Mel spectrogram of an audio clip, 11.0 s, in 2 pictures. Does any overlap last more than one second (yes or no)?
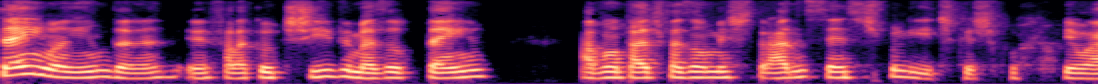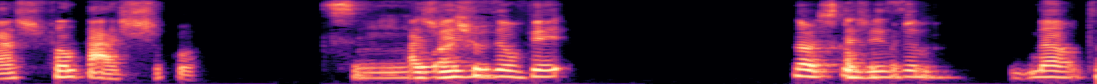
no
